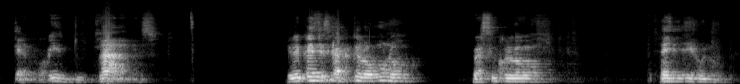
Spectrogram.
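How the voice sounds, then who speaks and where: A man with a fairly high pitch speaks with lively intonation and long, frequent pauses. Audible room echo surrounds his voice. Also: fairly slow pace. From Mexico, Yucatán (Mérida). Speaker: pastor. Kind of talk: sermon.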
